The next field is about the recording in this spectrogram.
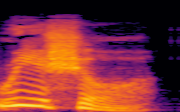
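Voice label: "reassure", British English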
